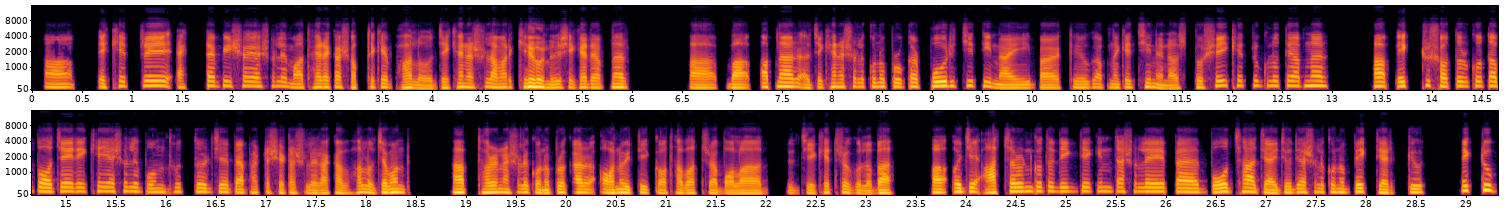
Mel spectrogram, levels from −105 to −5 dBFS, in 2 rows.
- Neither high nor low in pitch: Yes, medium, 150 Hz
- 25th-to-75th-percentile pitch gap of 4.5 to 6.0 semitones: Yes, average, 5.3 semitones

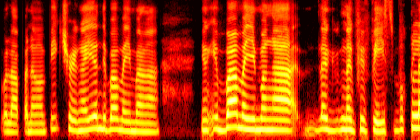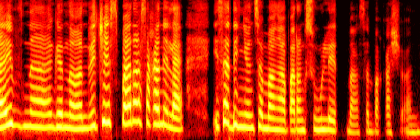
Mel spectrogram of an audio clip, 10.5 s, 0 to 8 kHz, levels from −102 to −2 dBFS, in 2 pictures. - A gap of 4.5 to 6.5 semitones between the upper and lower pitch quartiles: Yes, average, 5.0 semitones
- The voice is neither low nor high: No, high, 235 Hz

